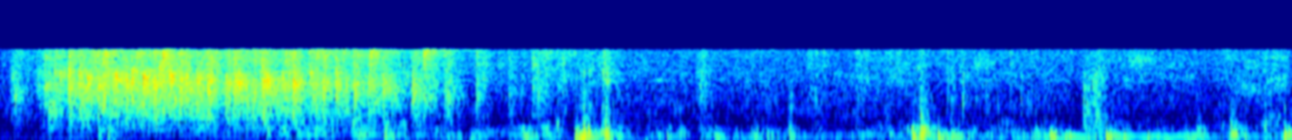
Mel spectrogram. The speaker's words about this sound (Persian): با تشویق و همراهی شما عزیزان درخواست کنم که خدمتشون باشیم.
